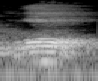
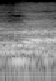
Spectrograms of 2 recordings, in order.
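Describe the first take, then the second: First: The r sound is heavy and thick. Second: The r sound is light and thin. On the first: The speaker calls it right. "Takbir tebal" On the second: The speaker calls it wrong. "enggak boleh dibaca ra"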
